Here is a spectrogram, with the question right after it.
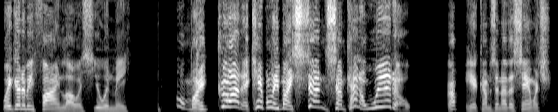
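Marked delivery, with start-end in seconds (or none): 1.8-4.1 shocked outburst. Acted. Parent shocked by son's behaviour.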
